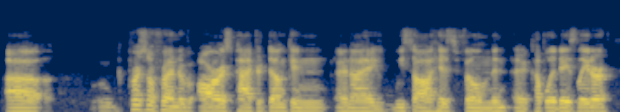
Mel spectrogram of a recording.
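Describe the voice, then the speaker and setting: A man's voice: mid-range voice, steady tone, moderate pace, a bit bright, highs cut off. A man speaking casually as a filmmaker and festival organizer on a panel, rambling and often repeating words as he goes.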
